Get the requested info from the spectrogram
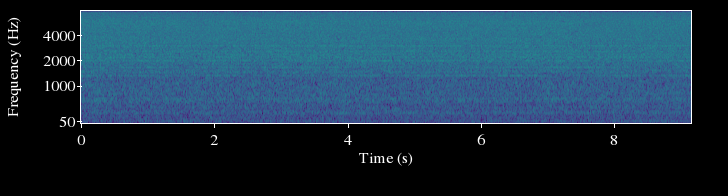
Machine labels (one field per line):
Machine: fan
